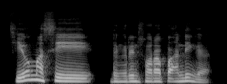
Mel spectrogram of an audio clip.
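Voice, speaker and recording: A man lecturing a class over a video call, explaining step by step in a chatty way and often tagging his sentences with quick checks. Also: mid-range voice, darkish tone, no echo. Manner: chatty, explanatory, keeps adding tag questions. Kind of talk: online class talk.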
